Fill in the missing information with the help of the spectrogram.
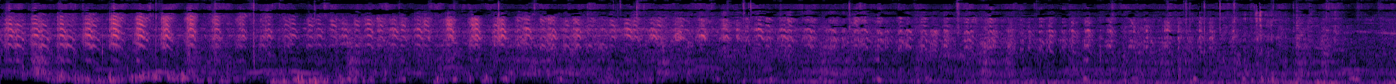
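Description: A horse's hooves thudding dully on soft arena sand as it circles on the lunge line, under a rapid, even, high chattering in the background that fades out about halfway through. A low rumble fills the second half.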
